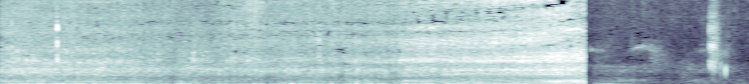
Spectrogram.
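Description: Rumble of motor traffic with a vehicle engine rising in pitch just before the sound cuts off abruptly, about six seconds in. Quiet outdoor ambience with a few short bird chirps follows.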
